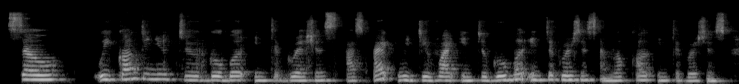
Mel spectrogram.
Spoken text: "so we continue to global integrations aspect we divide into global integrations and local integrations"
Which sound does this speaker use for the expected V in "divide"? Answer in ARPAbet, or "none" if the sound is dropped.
V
